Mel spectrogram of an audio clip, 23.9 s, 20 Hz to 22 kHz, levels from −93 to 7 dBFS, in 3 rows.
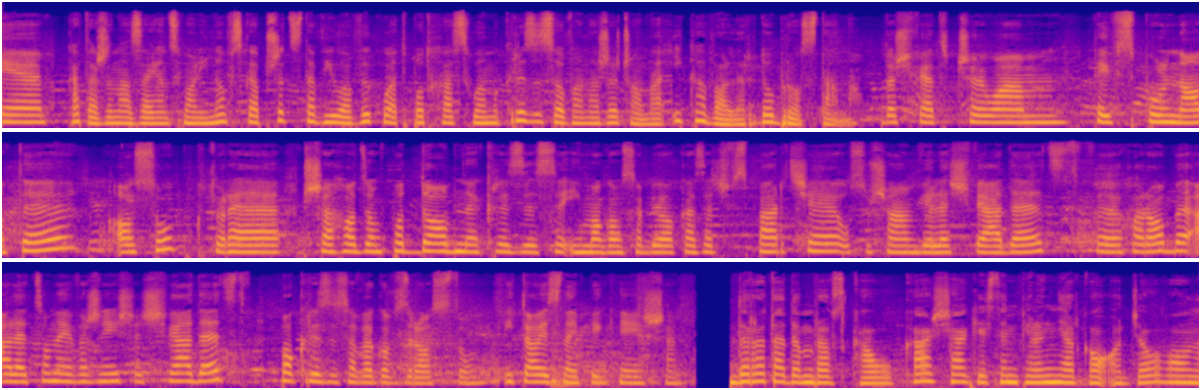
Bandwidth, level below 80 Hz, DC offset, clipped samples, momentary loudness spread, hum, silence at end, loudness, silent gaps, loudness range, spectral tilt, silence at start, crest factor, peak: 16.5 kHz; -52 dBFS; under 0.1%; under 0.1%; 6 LU; none; 0 s; -16 LUFS; 20.59-20.81 s; 2 LU; -5 dB/octave; 0 s; 14 dB; -2 dBFS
